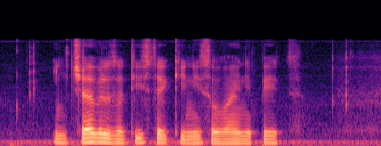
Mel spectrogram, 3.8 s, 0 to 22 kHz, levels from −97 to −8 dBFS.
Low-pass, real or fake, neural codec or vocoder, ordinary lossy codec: 7.2 kHz; real; none; none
